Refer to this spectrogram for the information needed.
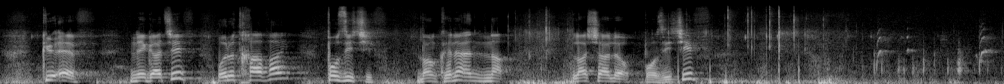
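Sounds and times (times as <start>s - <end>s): marker squeaking on whiteboard: 7.5s - 10.0s.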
